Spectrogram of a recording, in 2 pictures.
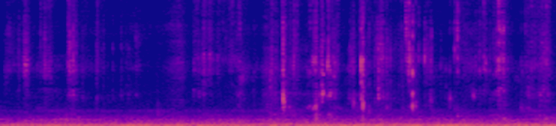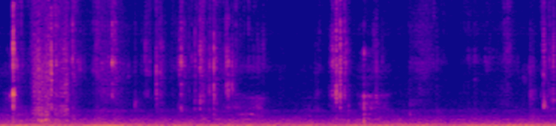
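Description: A person chewing and eating french fries close to the microphone, with scattered small clicks and crackles over a low steady hum.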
